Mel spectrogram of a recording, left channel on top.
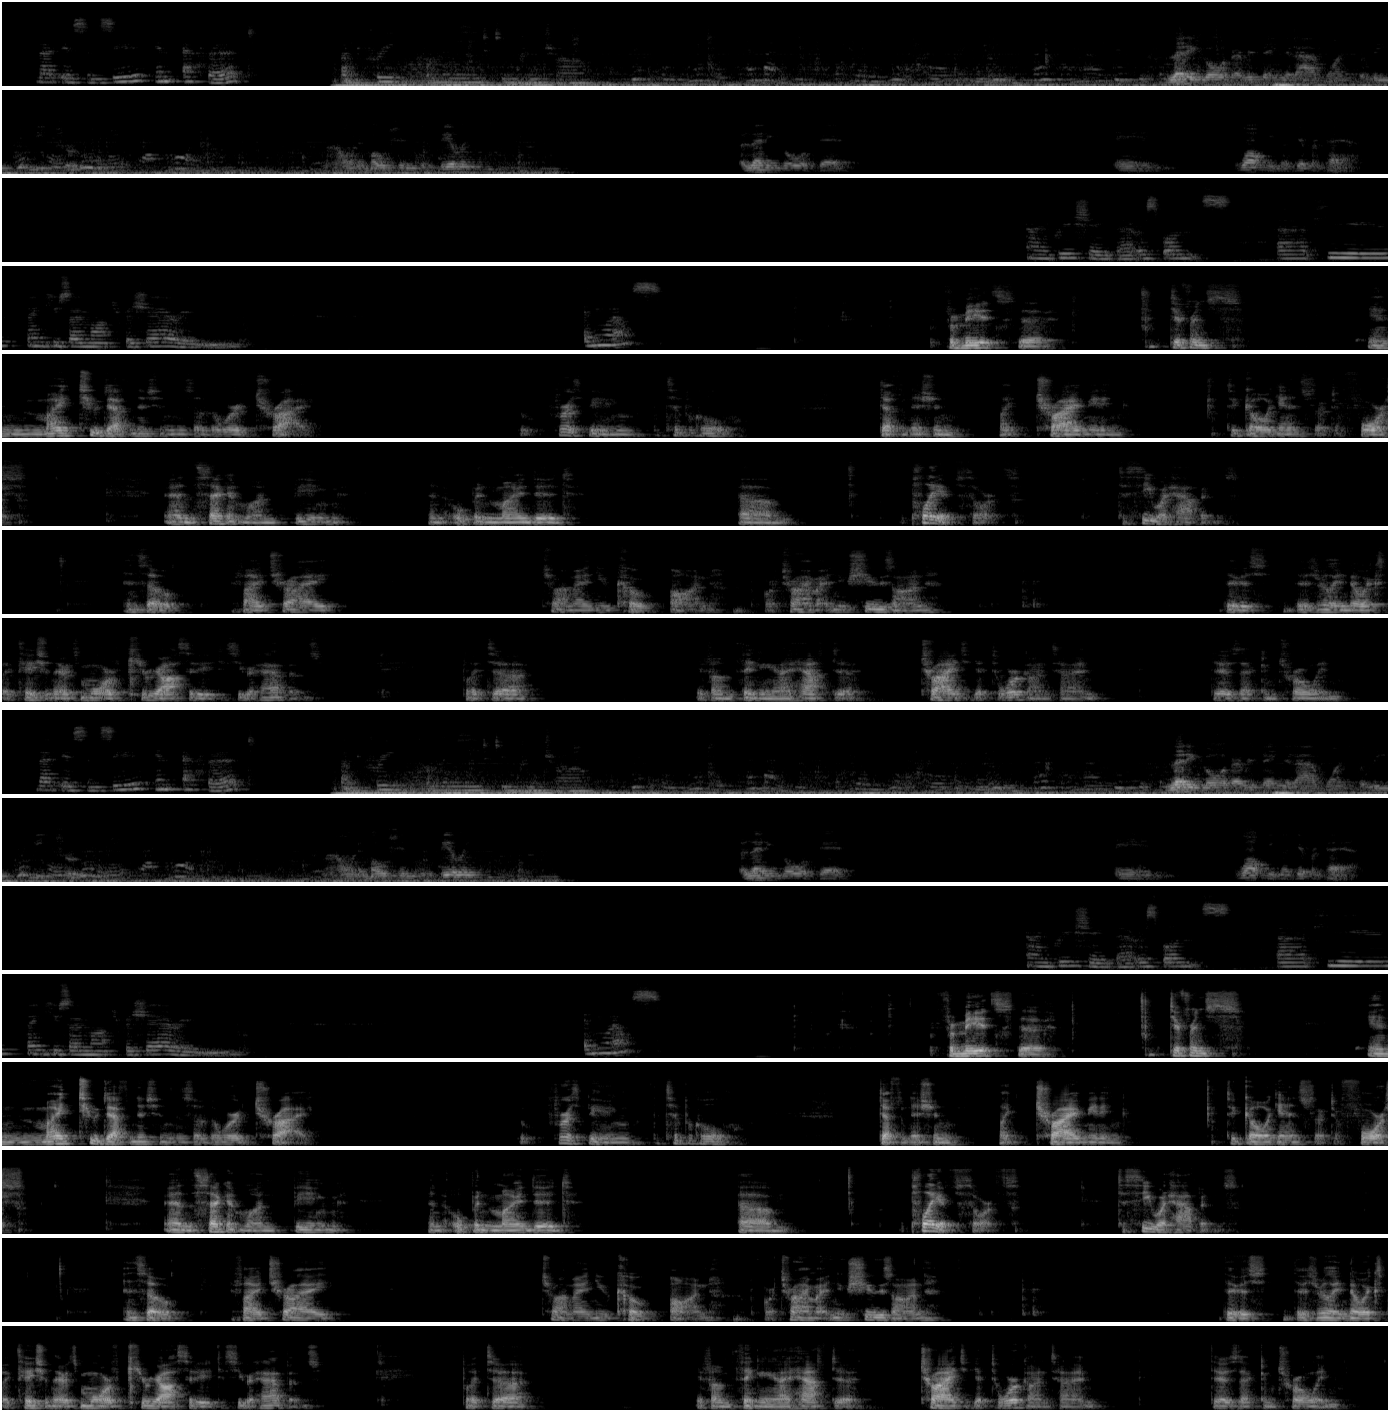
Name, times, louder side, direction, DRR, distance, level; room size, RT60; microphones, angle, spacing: voice 1, 0.3-2.5 3.4-5.9 37.9-44.0 47.4-48.2, left 1 dB, 5° left, -2 dB, 1.5 m, -46 dB
sound 1, 3.3-19.4, equal, 65° left, 1.4 m, -43 dB
voice 2, 11.6-14.8 17.0-18.7 21.2-22.3 25.0-25.5 26.2-27.4, right 2 dB, 15° right, 3 dB, 0.9 m, -42 dB
voice 3, 51.0-52.1 53.0-54.0 55.2-58.5 60.6-61.8 62.1-62.7 64.2-65.0 65.4-66.6 67.7-69.5 70.3-72.7 73.6-75.1 76.7-77.2 78.4-79.5 80.5-81.7 84.4-84.9 85.5-86.4 88.6-89.6 89.8-90.4 90.8-92.5 95.4-100.2 100.8-100.9 101.6-102.3 104.0-105.6 106.2-107.9 109.1-110.4, right 4 dB, 65° right, 8 dB, 0.5 m, -33 dB
6.1 x 2.7 x 2.6 m, 0.36 s
head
